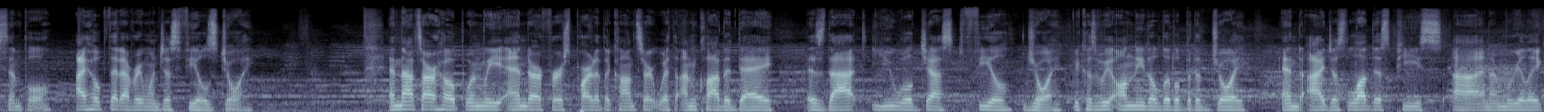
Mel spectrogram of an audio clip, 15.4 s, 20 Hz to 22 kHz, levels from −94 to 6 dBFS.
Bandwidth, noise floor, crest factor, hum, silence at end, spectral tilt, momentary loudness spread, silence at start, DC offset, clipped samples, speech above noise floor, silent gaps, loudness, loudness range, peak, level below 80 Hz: 16.5 kHz; -43 dBFS; 20 dB; none; 0 s; -5 dB/octave; 9 LU; 0 s; under 0.1%; under 0.1%; 20 dB; none; -24 LUFS; 3 LU; -4 dBFS; -48 dBFS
